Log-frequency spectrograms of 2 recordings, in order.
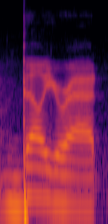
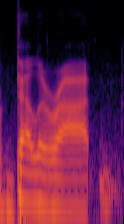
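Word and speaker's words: Belurat: get ready to do uh Bellorat, which is right here, or Bellerat, however you want to pronounce it.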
